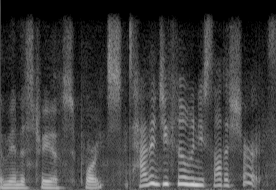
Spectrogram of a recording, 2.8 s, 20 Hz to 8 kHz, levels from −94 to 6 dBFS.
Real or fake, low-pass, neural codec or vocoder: fake; 7.2 kHz; codec, 24 kHz, 1.2 kbps, DualCodec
